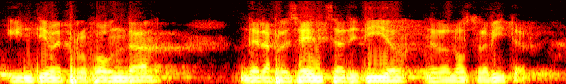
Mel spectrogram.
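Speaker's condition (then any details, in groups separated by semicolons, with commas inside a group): No condition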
